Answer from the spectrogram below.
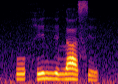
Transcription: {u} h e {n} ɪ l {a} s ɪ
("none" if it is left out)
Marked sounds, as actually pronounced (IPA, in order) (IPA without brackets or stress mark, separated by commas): o, n, a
